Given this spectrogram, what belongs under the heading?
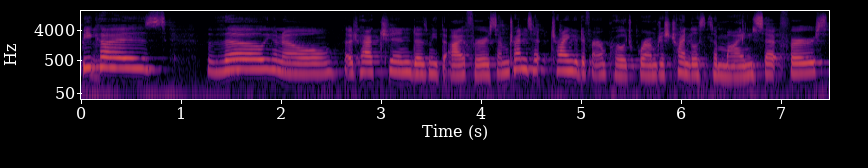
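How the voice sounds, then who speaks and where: A woman's voice with ordinary pitch variation. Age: 20s. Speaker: dating show contestant, consultant and model. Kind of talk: casual chat.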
